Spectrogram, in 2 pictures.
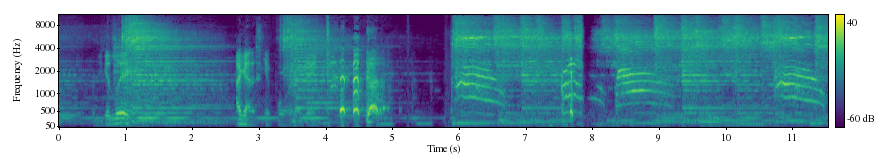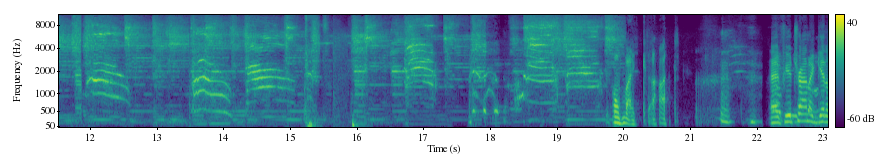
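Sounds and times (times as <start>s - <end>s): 
speech: 0.7s - 1.6s, 2.7s - 5.1s, 19.8s - 20.8s, 22.2s - 23.0s
laughter: 3.5s - 5.0s, 7.5s - 7.9s, 17.7s - 18.6s, 19.9s - 20.8s, 21.5s - 23.0s
cat meows pitched and sequenced into a bouncy musical tune: 5.9s - 6.8s, 7.6s - 9.4s, 10.6s - 12.7s, 13.5s - 15.4s, 16.6s - 17.3s, 18.5s - 19.7s.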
